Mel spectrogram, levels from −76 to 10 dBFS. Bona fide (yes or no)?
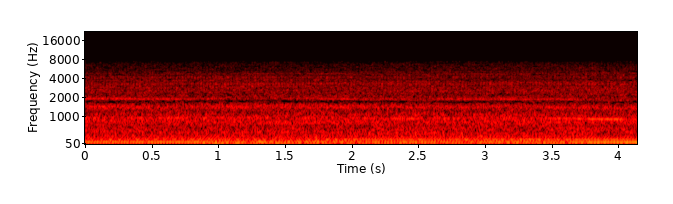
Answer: yes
